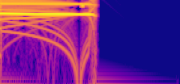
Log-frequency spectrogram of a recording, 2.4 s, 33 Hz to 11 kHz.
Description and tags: Similar to "Attack Zound-135", but with a longer decay. This sound was created using the Waldorf Attack VSTi within Cubase SX.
